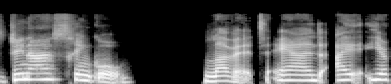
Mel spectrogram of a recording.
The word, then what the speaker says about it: Schinkel: honestly did a great job so it's Gina sinko love it and I your company names are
